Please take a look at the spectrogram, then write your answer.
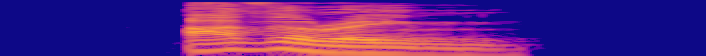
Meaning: othering
- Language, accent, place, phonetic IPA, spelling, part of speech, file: German, Germany, Berlin, [ˈʌðəɹɪŋ], Othering, noun, De-Othering.ogg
